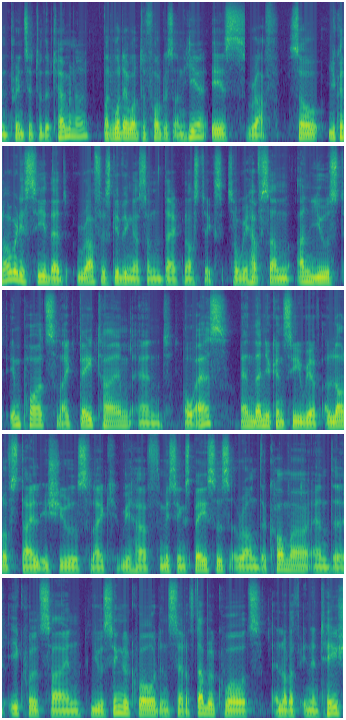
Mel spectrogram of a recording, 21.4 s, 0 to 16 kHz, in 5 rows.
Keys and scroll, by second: 9.3-10.8 typing, 10.7 Escape, 11.5 Escape, 12.5 j, 13.9 w, 14.1 w, 14.4 w, 16.2-17.9 typing, 20.3-21.3 typing.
